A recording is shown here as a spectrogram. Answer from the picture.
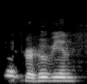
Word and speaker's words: Verhoeven: Verhoeven.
